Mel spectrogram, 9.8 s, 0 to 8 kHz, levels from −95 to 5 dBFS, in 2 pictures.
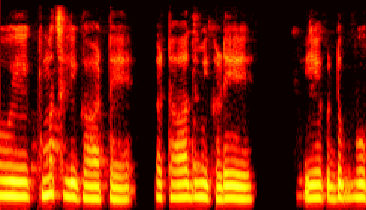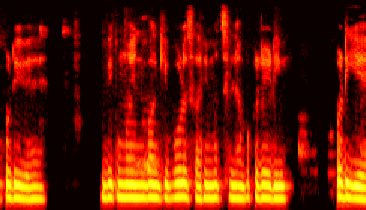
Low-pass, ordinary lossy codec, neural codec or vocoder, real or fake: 7.2 kHz; MP3, 64 kbps; none; real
